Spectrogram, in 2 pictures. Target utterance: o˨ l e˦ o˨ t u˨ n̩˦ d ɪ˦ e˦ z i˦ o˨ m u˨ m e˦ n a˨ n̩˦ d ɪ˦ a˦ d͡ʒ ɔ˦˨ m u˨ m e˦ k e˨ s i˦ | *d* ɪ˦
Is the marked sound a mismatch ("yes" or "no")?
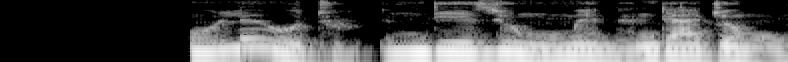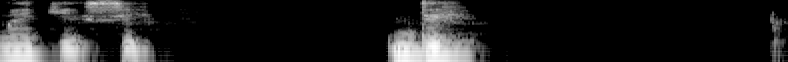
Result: no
